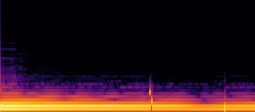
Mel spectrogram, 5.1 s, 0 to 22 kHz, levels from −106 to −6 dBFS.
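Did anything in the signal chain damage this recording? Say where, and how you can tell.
Yes. The damage happened at the codec stage: a corrupt frame was decoded and played. Two short bursts break through the sound, from 2.98 to 3.04 s and from 4.47 to 4.51 s. Each is a harsh blip that peaks around -5 dBFS and sounds unrelated to the surrounding audio. Flipped bits made the decoder misread gains and spectral codes, so energy landed at the wrong frequencies. The first burst fits a couple of damaged frames, the second several short ones.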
